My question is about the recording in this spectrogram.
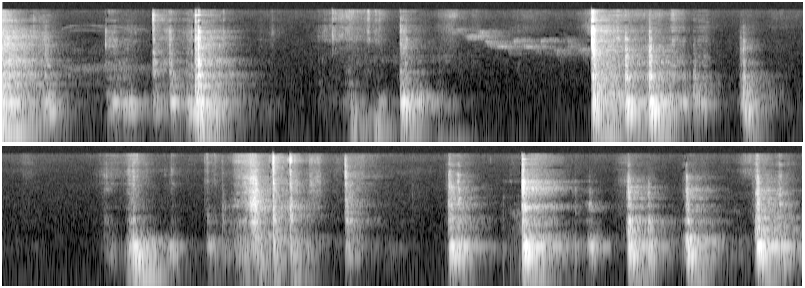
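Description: A ratcheting wrench clicking in several short runs as it tightens the jam nut on the ATV's drive-chain adjuster rod, locking in the chain slack.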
